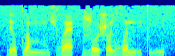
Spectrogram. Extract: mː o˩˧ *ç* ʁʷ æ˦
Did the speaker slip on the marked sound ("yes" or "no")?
no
